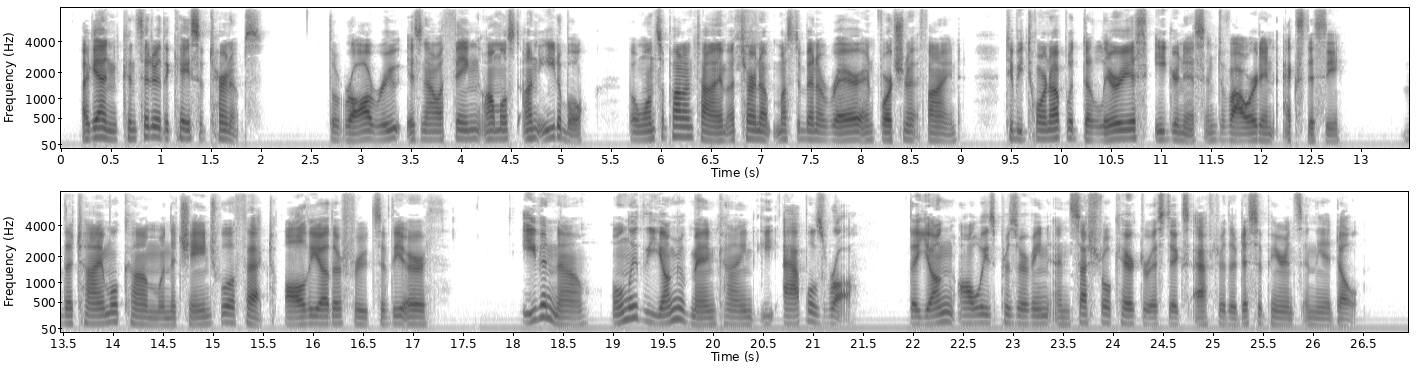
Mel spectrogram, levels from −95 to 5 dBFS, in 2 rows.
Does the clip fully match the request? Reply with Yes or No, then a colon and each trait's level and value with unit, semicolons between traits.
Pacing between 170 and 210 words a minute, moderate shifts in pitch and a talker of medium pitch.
No: average, 175 wpm; average, 3.2 semitones; low, 125 Hz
